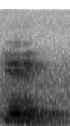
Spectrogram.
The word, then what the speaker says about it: Carew: प्रिय विद्यार्थियों, यहाँ पोएट के प्रोनाउंसिएशन में थोड़ा सा सावधानी आपको बरतनी चाहिए। इसे आप पढ़ने में कुछ और भी पढ़ सकते हैं, परंतु आप जानें कि ये टॉमस और ये केरे, द पोएट इज टॉमस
